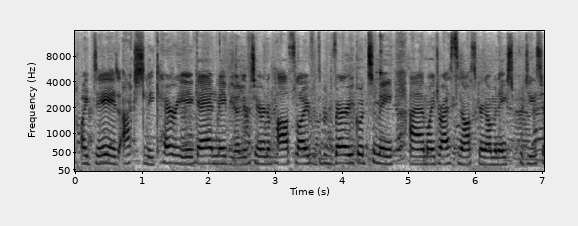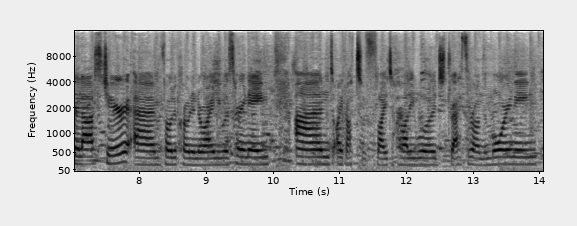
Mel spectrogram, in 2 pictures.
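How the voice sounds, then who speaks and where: A woman's voice: medium pitch, little pitch movement, moderate pace, hardly any pauses. An Irish woman fashion designer giving interview answers about her work. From Ireland. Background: music.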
